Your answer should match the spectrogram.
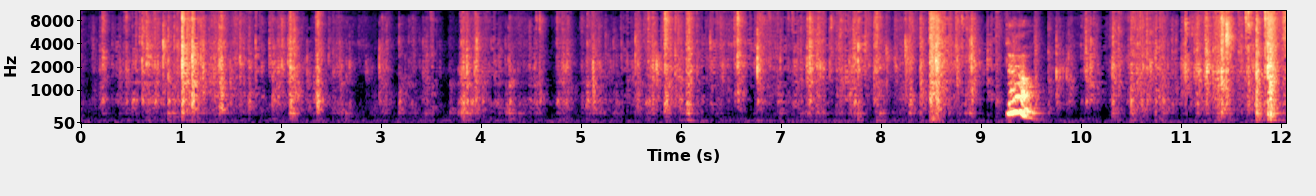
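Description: A small paper seed packet being handled and pulled open by hand, with irregular crinkling and rustling of paper.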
